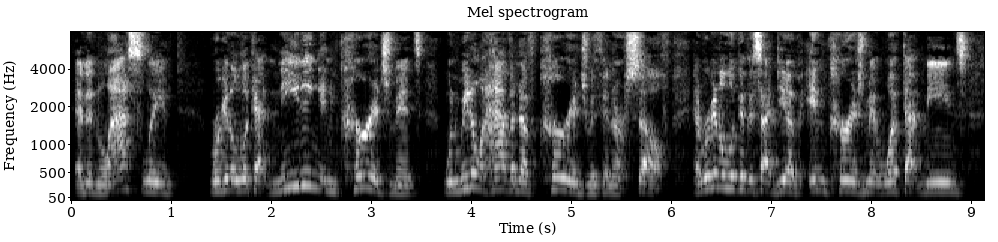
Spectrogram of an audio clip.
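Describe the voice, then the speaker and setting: Higher-pitched man, earnest podcast host. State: voice slightly off after losing it. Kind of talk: motivational podcast talk.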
